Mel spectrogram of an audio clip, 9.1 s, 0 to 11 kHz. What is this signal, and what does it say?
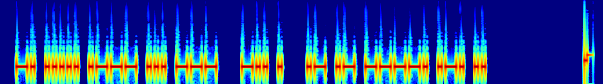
Morse code, heard as a keyed tone, about 22 wpm, 700 Hz. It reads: N5JSO DE AA9RI
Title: USA Callsign DE Callsign - 5 Characters - 22wpm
